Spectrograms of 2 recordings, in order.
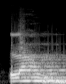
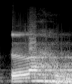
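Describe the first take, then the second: The two takes are said the same way.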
